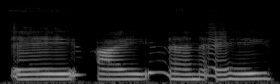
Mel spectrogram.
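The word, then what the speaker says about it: ʻāina: I think it's spelled like AINA or ANA, but the first A has like a line on top. So instead of it being like apple, it's now pronounced I.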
